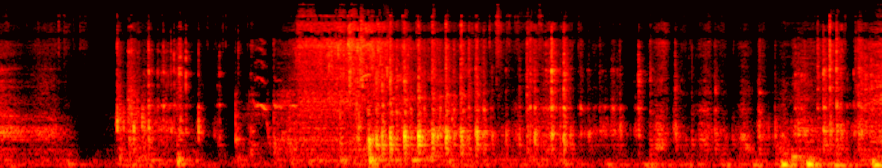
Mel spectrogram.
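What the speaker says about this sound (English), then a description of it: "I gotta shave my armpits" Razor blade scraping across underarm skin and hair, a steady raspy rub in short repeated strokes, close and fairly loud, with no talking.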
